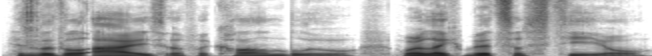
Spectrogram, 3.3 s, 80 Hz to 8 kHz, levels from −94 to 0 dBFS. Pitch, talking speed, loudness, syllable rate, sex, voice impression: 100 Hz, 220 wpm, -20 LUFS, 4.8 syllables/s, male, masculine, adult-like, tensed, soft, fluent, cool, sincere, calm, wild, kind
